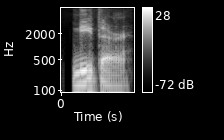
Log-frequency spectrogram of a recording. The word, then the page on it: neither: American English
